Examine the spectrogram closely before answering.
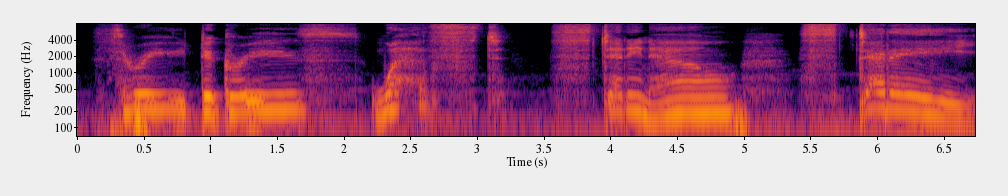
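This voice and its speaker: A put-on character voice sits at a low-to-middle pitch. The pace is very slow. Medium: read story. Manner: commanding, wicked.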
